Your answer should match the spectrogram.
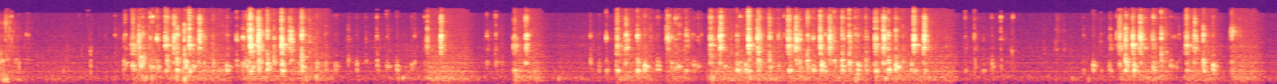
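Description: Computer keyboard being typed on: runs of quick key clicks in bursts, with short pauses between them.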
